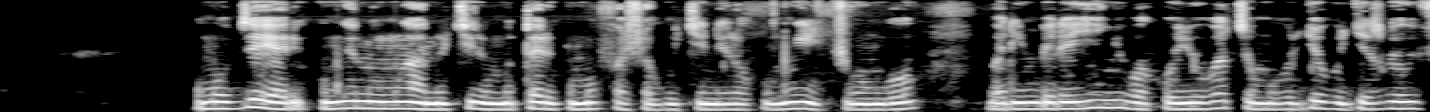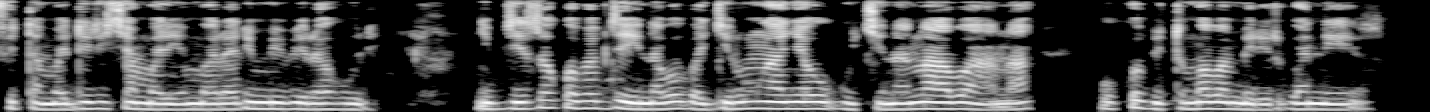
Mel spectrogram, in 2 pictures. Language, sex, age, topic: Kinyarwanda, female, 25-35, education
